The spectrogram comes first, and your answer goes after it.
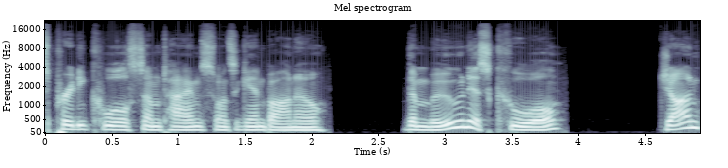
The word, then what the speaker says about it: Bono: Bono sucks, but that is pronounced Bono.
